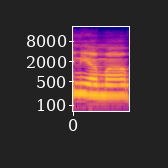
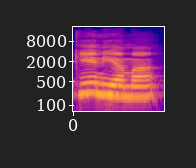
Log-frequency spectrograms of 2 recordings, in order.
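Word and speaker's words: know: ಇಲ್ಲೂ H silent ಇರುತ್ತದೆ silent K ನಿಯಮ ಪದದ ಆರಂಭದಲ್ಲಿ ಎನ್ ಅಕ್ಷರದ ಮುಂಚೆ ಕೆ ಬಂದರೆ ಕೆ ಅಕ್ಷರವನ್ನು ಪೂರ್ತಿಯಾಗಿ ಸೈಲೆಂಟ್ ಮಾಡಬೇಕು ಇದುಕೆಎಓ ಡಬಲ್ ನೋಕೆಎನ್ ಐಎಫ್ಇ ನೈಫ್ಕೆಎನ್ ಡಬಲ್ಇ ನಿ ಕನೋ ಕನೈಫ್ ಕನಿ ಅಲ್ಲ ಇದು ನೋ ನೈಫ್ ನಿ ಸೈಲೆಂಟ್ ಎಲ್ ನಿಯಮ ಸಾಮಾನ್ಯವಾಗಿ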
